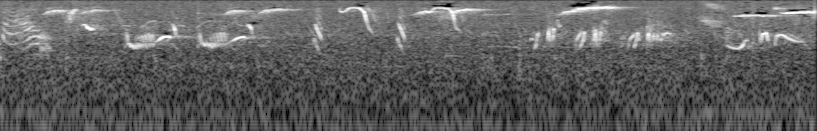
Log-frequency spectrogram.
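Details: In the morning on a farm yard with brushy nest sites, a male brown thrasher pours out rapid varied phrases of slurred whistles and sharp chips, one after another, with little silence.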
